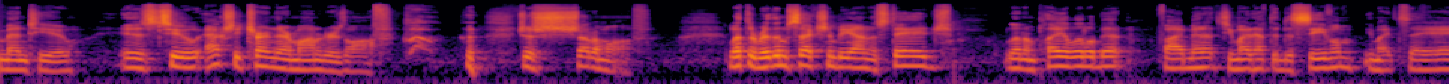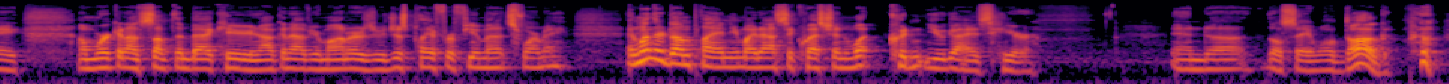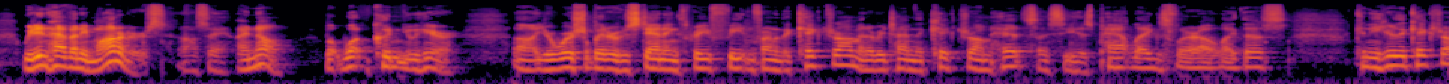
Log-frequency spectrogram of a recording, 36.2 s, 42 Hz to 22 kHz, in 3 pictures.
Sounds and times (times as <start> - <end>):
Speech: 0.0 - 3.4, 4.3 - 5.5, 6.1 - 20.8, 21.8 - 36.2.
